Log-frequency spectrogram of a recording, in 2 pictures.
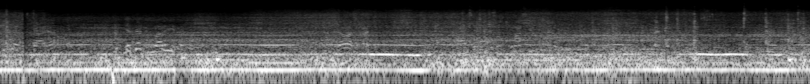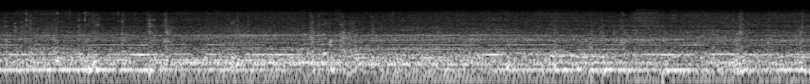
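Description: A diesel excavator engine rumbles steadily close by.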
